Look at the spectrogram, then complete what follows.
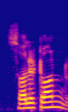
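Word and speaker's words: soliton: a particle and hence soluton rhymes with electron concentrated thought hologram is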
